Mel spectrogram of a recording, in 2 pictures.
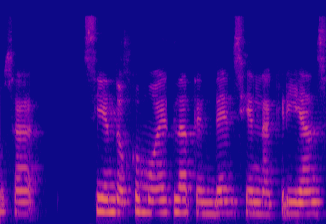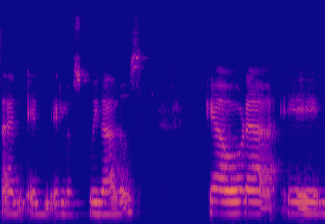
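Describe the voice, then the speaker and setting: The woman's voice sits at a medium pitch. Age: 40s. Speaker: psychotherapist. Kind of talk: casual chat.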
